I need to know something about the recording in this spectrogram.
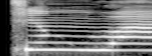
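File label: "qing1wa1", Mandarin Chinese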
